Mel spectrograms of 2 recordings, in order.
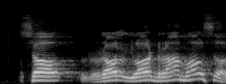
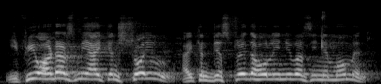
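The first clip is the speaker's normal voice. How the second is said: defiant threat; 7 semitones higher, 3 dB louder, faster than usual. Retold or imitated. Lakshman threatens destruction.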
